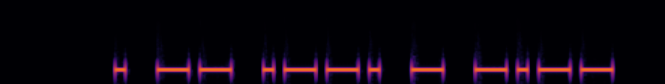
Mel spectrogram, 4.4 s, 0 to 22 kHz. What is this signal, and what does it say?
Morse code, heard as a keyed tone, about 17 wpm, 700 Hz. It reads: EMPTY
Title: Five Letter Words - 17wpm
